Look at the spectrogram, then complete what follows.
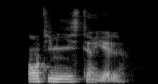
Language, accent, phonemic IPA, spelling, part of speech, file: French, France, /ɑ̃.ti.mi.nis.te.ʁjɛl/, antiministériel, adjective, LL-Q150 (fra)-antiministériel.wav
- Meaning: antiministerial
